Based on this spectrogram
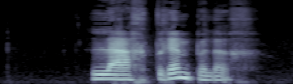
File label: "Laagdrempelig", Dutch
